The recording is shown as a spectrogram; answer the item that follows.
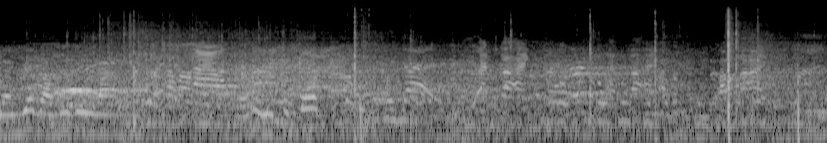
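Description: A badminton racket strikes a shuttlecock with one sharp crack near the end, after a couple of fainter taps earlier, over the talk of voices in the hall.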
